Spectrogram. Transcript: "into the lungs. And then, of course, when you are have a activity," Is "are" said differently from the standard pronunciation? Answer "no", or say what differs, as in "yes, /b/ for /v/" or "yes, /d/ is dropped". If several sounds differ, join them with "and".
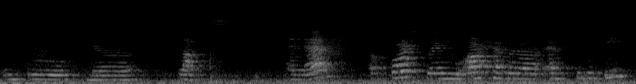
yes, /l/ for /ɹ/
